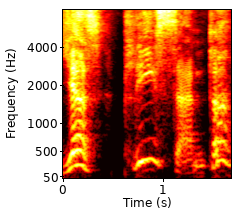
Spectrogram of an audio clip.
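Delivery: put-on little girl's British voice. Quoting a favorite line from a horror film: little girl's British voice. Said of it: "that little girl's British voice".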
